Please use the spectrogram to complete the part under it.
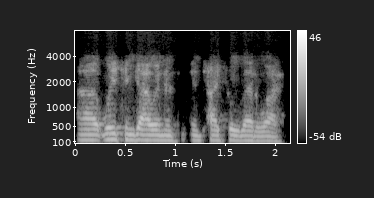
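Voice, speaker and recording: A middle-aged Australian buyers agent for property gives a conversational webinar presentation over a video call. He speaks fast, in a steady, medium-pitched tone, and the audio is thin and phone-like.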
